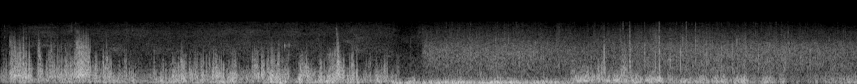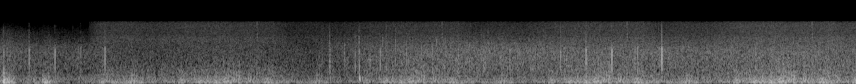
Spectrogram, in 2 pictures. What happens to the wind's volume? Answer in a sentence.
The loudness of the wind goes down.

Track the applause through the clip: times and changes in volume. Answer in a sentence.
You can hear the applause from 4.2 to 17.0 s, getting quieter then louder.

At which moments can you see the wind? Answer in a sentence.
The wind can be heard from 0.0 to 17.0 s.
